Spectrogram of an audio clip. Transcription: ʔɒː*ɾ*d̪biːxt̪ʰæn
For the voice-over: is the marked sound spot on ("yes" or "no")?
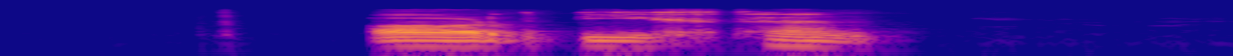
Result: yes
